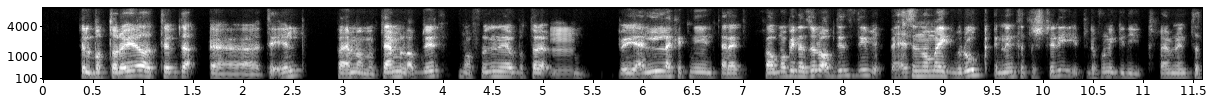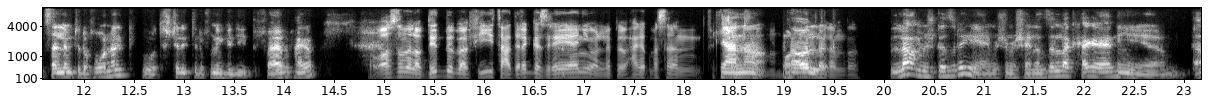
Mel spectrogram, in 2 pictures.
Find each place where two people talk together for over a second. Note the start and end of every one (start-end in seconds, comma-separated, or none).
18.4-19.6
